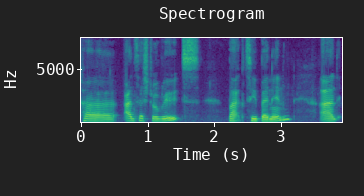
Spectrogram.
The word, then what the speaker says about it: Benin: Benin. B N I. Am I saying it right? Benin. Yeah, Benin.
